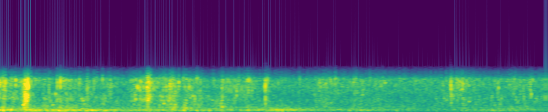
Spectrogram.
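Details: Steady splashing and rushing water fills the recording, with no animal voice heard.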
